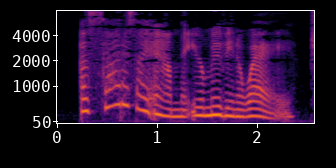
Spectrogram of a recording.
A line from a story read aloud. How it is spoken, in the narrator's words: she says, her voice deceptively soft and sweet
